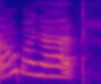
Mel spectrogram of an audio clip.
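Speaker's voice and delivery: very high "oh my God" squeal; shocked squeal. Retold or imitated. Girlfriend hearing the marriage proposal, high surprised squeal. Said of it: "She's like".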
